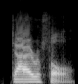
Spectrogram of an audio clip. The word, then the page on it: direful: American English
